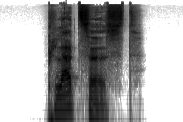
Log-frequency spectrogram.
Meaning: second-person singular subjunctive I of platzen
- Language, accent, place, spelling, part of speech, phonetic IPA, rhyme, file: German, Germany, Berlin, platzest, verb, [ˈplat͡səst], -at͡səst, De-platzest.ogg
